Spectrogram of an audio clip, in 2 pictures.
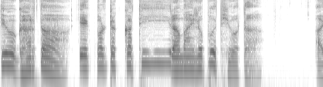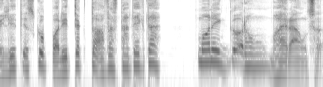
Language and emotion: Nepali, sad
